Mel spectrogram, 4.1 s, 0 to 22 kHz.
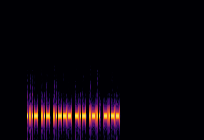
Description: Morse code, heard as a keyed tone, about 53 wpm, 700 Hz. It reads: VU2KLY
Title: DXCC-100 Call Signs - 6 Characters - 50wpm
